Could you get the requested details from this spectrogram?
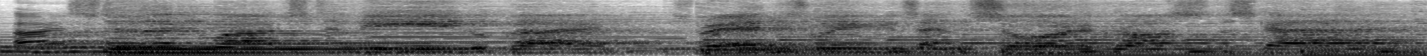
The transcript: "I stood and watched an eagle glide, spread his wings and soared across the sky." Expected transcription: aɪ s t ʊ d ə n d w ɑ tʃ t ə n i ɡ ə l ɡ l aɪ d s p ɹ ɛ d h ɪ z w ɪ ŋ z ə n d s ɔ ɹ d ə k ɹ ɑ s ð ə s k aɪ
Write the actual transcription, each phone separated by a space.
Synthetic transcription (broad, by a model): aɪ s t ʊ d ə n w ɑ tʃ t ə n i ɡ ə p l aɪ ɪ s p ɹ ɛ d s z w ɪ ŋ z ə n s ɔ ɹ d ə k ɹ ɑ s ð ə s k aɪ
